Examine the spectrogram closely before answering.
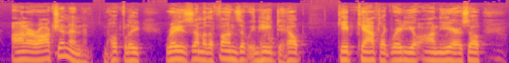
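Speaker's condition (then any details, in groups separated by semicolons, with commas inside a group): No condition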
